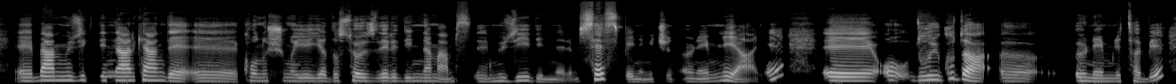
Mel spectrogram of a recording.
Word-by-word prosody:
Eee, 165 +1 -3
ben 190 +2 +4
müzik 195 0 -6
dinlerken 190 +1 +2
de, 155 -3 +1
eee, 145 -4 -5
konuşmayı 160 -2 0
ya 155 -2 -5
da 160 - -9
sözleri 160 -1 +1
dinlemem, 155 -4 -5
s 140 0 -3
müziği 160 +4 -5
dinlerim. 120 - -13
Ses 240 +1 +9
benim 120 -1 -10
için 120 - -1
önemli 140 +7 -7
yani. - - -3 0.4
Eee, 175 -1 +4
o 205 - -4
duygu 215 +6 -2
da, 180 -9 +6 0.2
ııı, 145 -2 -8 0.4
önemli 145 -4 -5
tabii. 140 - -2
160 Hz, 135 wpm, -26 LUFS, 145-185 Hz, 0.4 s, Ses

